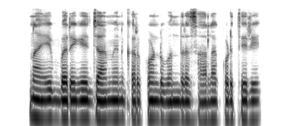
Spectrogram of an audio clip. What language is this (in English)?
Kannada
